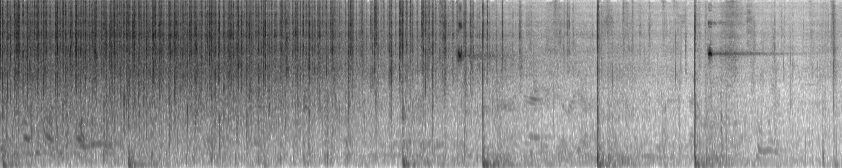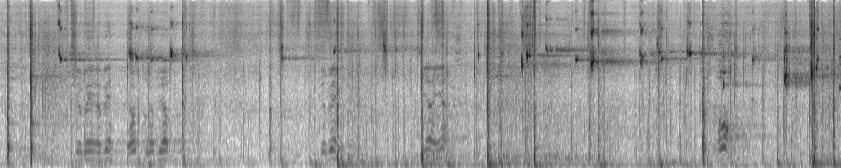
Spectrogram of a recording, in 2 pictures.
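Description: A basketball being dribbled on a hardwood gym floor, with sharp bounces and short high sneaker squeaks. A loud burst of crowd noise fills the first few seconds.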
